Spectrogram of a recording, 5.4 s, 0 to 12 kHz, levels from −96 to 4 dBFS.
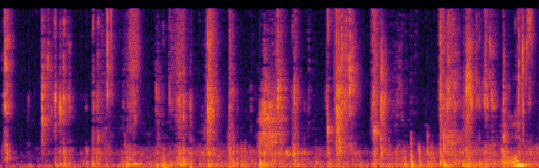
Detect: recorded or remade recorded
